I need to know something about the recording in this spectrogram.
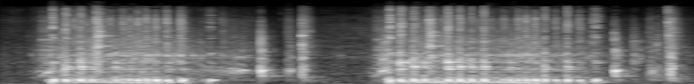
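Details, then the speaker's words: Vintage Yamaha snowmobile revived after sitting in the woods: two pull-start attempts give choppy puffs but it never catches and runs; no-start because the fuel tank is empty, and it runs once a gallon of gas is added. ">> Tyler's made an important discovery. Ain't got no gas in it. >> You got no gas in it."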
